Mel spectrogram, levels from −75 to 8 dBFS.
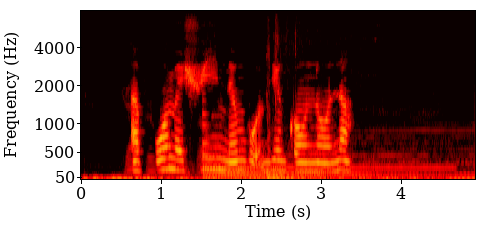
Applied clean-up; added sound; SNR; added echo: none; Organ + Car; 7 dB; none.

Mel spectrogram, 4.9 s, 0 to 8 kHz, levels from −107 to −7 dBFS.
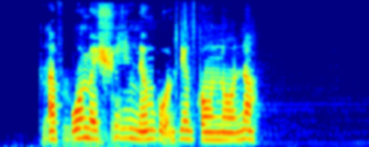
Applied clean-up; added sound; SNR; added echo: neural mask model DeepFilterNet 3.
